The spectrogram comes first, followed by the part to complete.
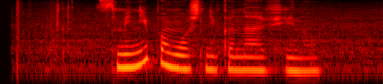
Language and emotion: Russian, neutral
